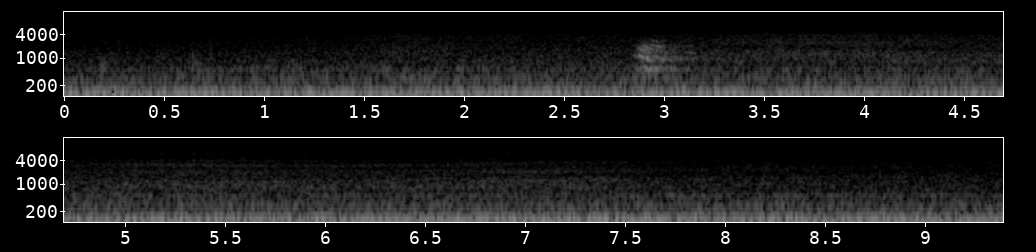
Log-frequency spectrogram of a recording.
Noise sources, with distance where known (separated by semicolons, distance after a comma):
background noise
